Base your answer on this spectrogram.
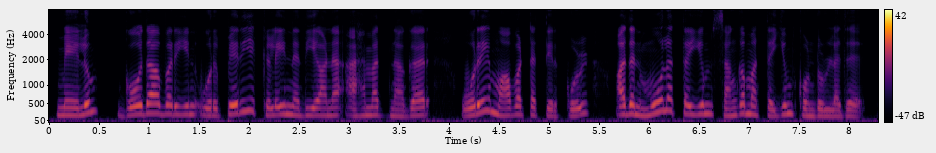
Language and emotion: Tamil, neutral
